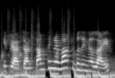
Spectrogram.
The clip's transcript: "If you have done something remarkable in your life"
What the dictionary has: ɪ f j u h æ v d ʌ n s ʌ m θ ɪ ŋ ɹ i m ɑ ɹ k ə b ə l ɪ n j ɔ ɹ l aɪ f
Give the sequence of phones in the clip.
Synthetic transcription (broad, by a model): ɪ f j u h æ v d ʌ n s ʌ m t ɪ ŋ ɹ i m ɑ ɹ k ə b ə l ɪ n j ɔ l aɪ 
